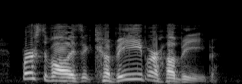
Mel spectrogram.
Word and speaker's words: Khabib: I think it's Habib. I think the K is silent. That's what I Um, thought. in their language, I think the K is silent. So it's Habib.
